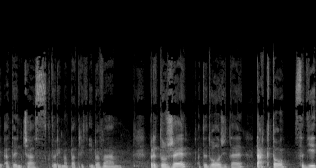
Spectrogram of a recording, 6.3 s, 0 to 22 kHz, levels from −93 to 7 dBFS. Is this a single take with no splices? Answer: no; 2 cuts; at 3.9 s, 4.9 s

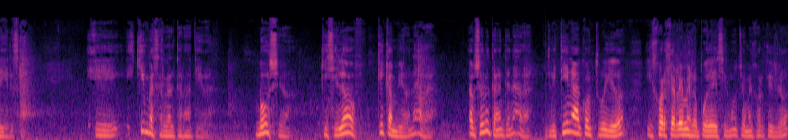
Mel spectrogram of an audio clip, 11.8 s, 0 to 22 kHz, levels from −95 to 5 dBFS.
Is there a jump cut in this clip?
yes; 1 cut; at 8.3 s

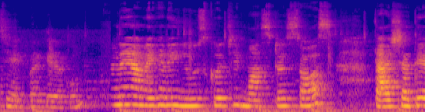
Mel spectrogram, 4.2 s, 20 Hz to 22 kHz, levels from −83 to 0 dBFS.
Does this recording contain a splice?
yes; 1 cut; at 1.1 s

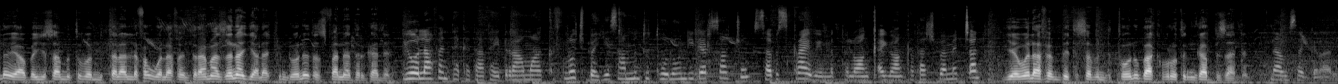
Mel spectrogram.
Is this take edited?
no; 0 cuts

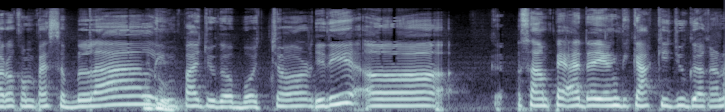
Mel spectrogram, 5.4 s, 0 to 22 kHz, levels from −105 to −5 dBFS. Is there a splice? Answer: yes; 1 cut; at 2.3 s

